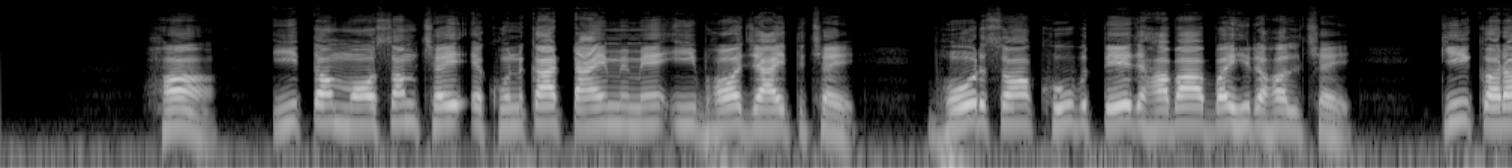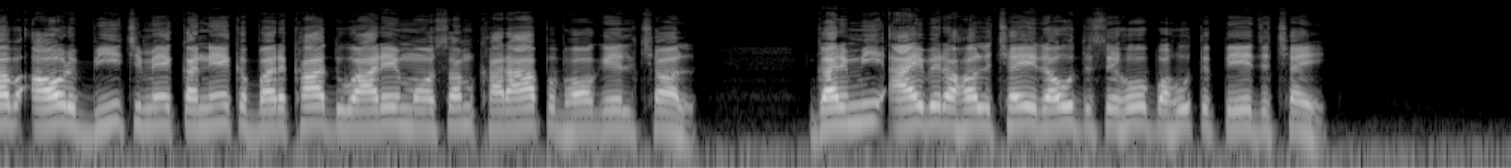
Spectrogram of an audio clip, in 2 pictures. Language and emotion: Maithili, neutral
